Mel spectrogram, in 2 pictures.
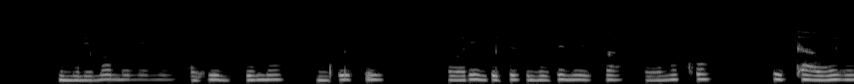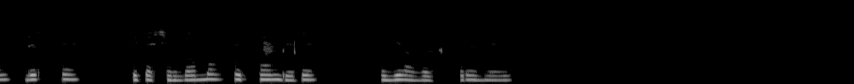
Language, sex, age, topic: Kinyarwanda, female, 18-24, agriculture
